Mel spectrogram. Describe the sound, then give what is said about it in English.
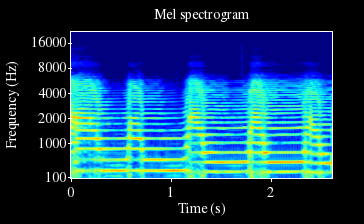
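An electric guitar plays through an RMC wah effect pedal that is switched on. It gives a thick, distorted, harmonically rich tone, with sustained notes struck again at a steady, repeating pulse and no voices. “So like when I click it on, it reminds me of those Clapton-esque tones that I like from like the Cream stuff.”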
